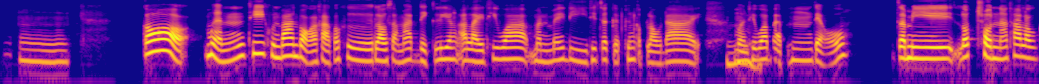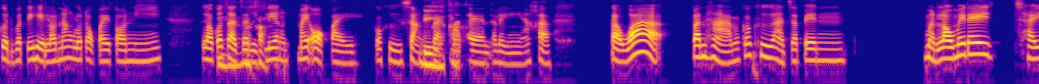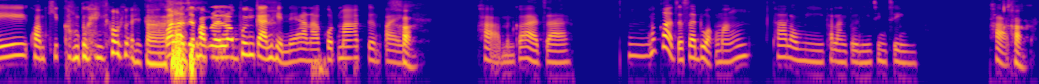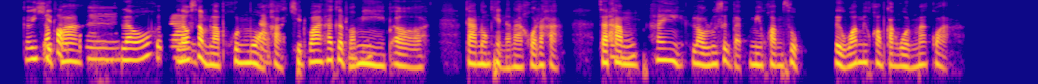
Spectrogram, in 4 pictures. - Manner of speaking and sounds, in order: tapping; other background noise; laughing while speaking: "ของตัวเองเท่าไร"; chuckle; wind
- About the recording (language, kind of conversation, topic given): Thai, unstructured, คุณจะทำอย่างไรถ้าคุณพบว่าตัวเองสามารถมองเห็นอนาคตได้?
- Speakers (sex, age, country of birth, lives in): female, 25-29, Thailand, Thailand; other, 25-29, Thailand, Thailand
